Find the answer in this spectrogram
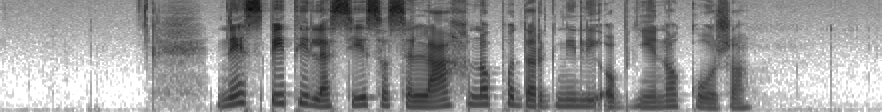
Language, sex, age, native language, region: Slovenian, female, 50-59, Slovenian, Central Slovenia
